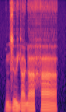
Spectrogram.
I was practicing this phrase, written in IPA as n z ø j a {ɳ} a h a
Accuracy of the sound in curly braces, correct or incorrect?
correct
